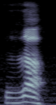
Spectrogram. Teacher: آپ کی زبان جو ہے وہ دونوں دانتوں کے درمیان میں آئے تو یہ جو ہے بغیر سیٹی کے یا بغیر تیزی کے جو ہے وہ ادا ہوتا ہے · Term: ذال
